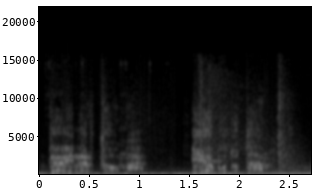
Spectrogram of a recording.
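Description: A man speaks calmly over a phone call.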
